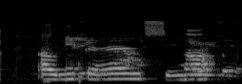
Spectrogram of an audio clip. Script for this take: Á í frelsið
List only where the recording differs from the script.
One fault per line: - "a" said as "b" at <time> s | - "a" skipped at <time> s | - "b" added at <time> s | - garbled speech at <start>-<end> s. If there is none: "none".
none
